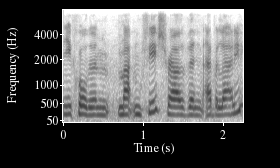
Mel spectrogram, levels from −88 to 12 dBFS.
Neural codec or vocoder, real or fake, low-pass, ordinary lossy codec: codec, 24 kHz, 3 kbps, HILCodec; fake; 7.2 kHz; Opus, 24 kbps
